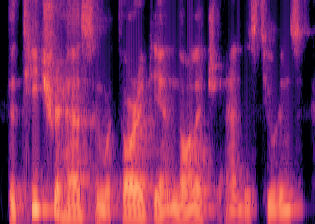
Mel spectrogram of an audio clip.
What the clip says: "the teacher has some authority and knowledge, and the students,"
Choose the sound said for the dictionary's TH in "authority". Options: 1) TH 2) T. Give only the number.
1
